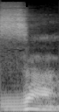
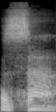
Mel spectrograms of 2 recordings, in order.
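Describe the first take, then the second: First: It begins with a buzzing 'z' sound. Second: The same.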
